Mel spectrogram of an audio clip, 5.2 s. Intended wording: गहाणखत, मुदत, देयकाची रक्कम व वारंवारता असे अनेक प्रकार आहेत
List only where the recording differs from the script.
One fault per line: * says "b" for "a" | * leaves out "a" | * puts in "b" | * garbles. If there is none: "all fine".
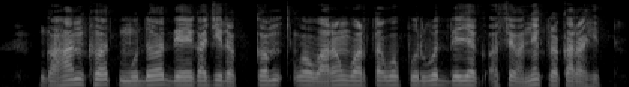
* puts in "व पूर्व देयक"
